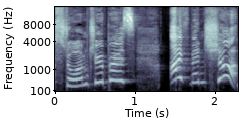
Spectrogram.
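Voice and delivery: very high computerized robot voice. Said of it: "a computerized voice starting up, and he's like".

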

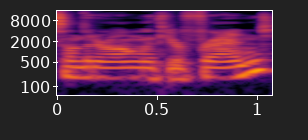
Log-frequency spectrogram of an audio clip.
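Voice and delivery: normal talking voice

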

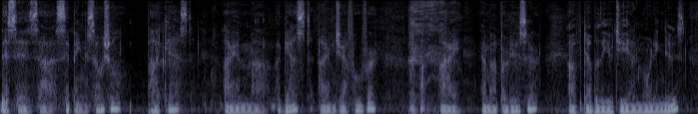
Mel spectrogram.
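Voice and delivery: hushed golf commentator voice. Podcast guest, asked to keep it up, introduces himself in the golf voice. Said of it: "You should just talk like that the whole time".

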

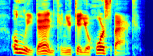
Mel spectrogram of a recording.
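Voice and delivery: ordinary delivery, nothing marked

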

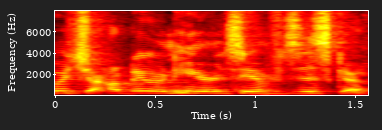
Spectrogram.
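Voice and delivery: put-on Florida man accent. Joking about a Florida man turning up in San Francisco: put-on Florida man accent. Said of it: "That's the accent of a Florida man".

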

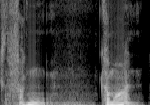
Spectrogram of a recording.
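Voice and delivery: soft mutter, mumbled under the breath. Voicing a character whose offer to help is refused: mumbling under the breath. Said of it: "she kinda mumbles under the breath".

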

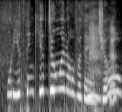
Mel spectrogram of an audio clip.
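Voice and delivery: put-on very high, very loud, thick, overdone New York accent. Mocking an actress's line delivery in a film: hammed-up New York accent imitating Karen Young. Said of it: "also really hamming up her New York, uh, accent".

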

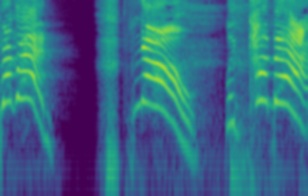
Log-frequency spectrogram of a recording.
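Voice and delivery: play-acted very high yelling. Retelling calling from the shore to the kids: imitating own yelling. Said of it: "yelling at them so they don't die".

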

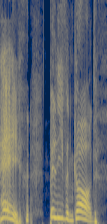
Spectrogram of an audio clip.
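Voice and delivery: very high, bouncy cartoon animal voice. In a chat about angelic voices, a Sonic impression. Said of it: "Sounds like Sonic".

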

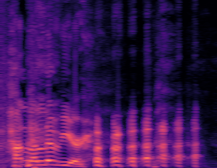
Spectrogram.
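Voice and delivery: put-on Southern preacher accent, very high, shrill, very loud. Asked why they always go Southern, saying it in a mock Southern accent. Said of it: "That's such a fun accent to mock".

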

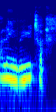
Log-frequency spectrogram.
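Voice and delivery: mock gentle, very calm. Retelling what a lady asked after a meeting: imitating someone speaking very calmly. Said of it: "very calmly".

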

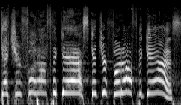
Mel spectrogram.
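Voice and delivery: very high, loud scream. Retelling a driving lesson, quoting the instructor, imitating instructor screaming. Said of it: "he's screaming at me".

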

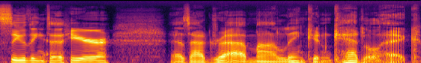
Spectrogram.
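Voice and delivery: put-on deep Texas drawl. After Matthew McConaughey is mentioned, the speaker does Matthew McConaughey deep Texas drawl. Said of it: "that deep Texas drawl".

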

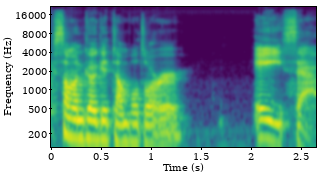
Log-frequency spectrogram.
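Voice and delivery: deep, gravely serious, no-nonsense delivery. Retelling a scene, imitating Percy's serious voice. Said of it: "his voice gets really serious".

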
